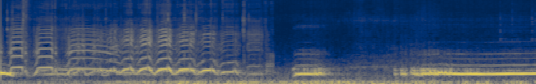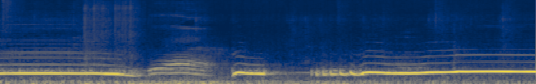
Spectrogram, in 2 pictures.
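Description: Barbary dove opening with a quick burst of rolling, wavering notes, then long drawn-out hollow coos, low and steady, with a brief rolled break between them.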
